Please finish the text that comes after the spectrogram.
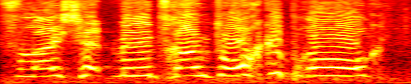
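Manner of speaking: very high, loud, slow scream.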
